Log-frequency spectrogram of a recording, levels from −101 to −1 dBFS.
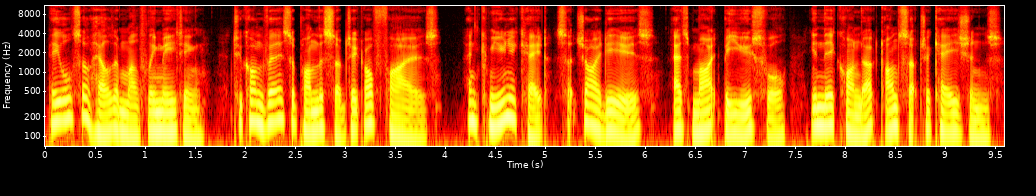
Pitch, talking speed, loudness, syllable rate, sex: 120 Hz, 170 wpm, -19 LUFS, 5.3 syllables/s, male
